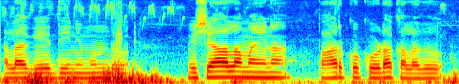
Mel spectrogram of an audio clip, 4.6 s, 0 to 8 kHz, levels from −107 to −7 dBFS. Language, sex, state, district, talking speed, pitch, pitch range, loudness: Telugu, male, Andhra Pradesh, Sri Satya Sai, 90 wpm, 140 Hz, 115-150 Hz, -18 LUFS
